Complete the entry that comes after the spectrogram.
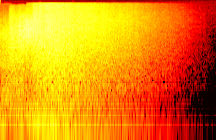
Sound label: sword swing special; weapons; dota; juggernaut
